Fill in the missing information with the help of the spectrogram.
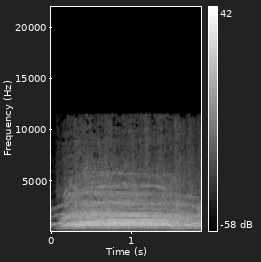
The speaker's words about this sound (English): Thank you. Quite a cheer, thank you.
